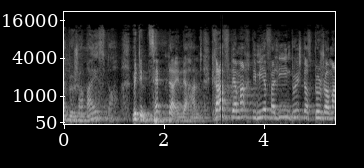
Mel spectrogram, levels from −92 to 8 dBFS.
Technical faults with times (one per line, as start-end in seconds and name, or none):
3.14-3.16 gap between stream segments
